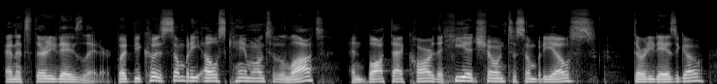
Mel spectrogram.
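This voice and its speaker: A man's voice: medium pitch, darkish tone, no echo. A man with an ordinary mid-range voice who is a little under the weather, so his voice sounds slightly off. He talks casually to his viewers and works through a long made-up example, asking rhetorical questions and repeating himself. The sound is dry and close, with no room in it. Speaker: reseller channel host. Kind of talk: casual explainer to camera.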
